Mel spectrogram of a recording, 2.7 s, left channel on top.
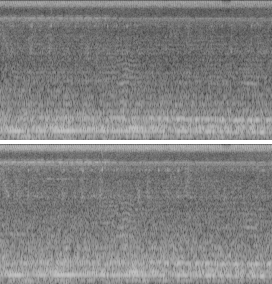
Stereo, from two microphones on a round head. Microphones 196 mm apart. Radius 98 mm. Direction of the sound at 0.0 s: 20° right (ahead or behind).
